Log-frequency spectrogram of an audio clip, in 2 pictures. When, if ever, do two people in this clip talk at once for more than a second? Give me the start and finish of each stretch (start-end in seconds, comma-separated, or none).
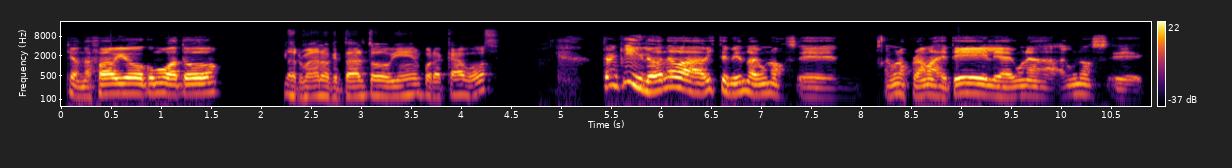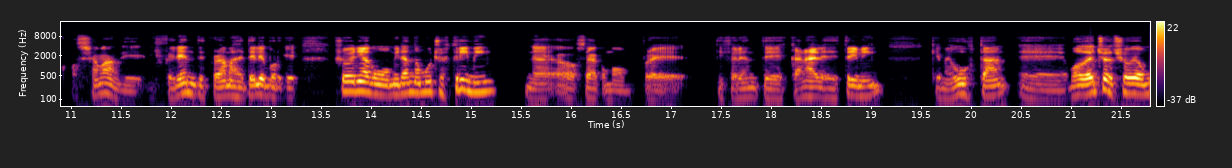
none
